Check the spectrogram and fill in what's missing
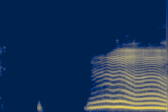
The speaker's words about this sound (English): Bro, it's our dog.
